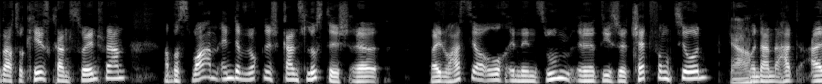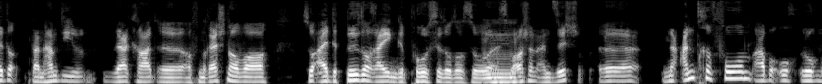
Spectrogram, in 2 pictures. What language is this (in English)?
German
